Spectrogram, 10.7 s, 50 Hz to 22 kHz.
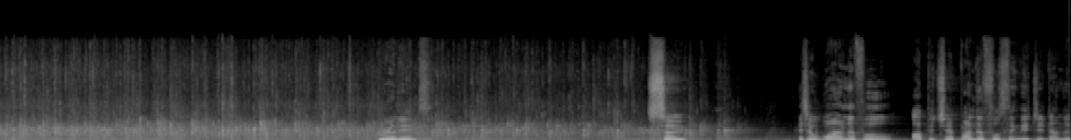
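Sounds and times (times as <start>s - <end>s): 
large crowd applauding: 0.0s - 8.2s
speech: 3.8s - 4.4s, 6.6s - 7.0s, 8.0s - 10.7s.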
